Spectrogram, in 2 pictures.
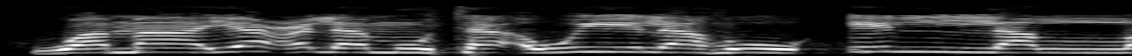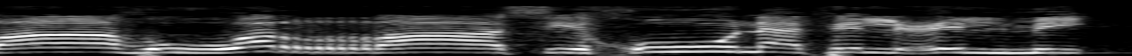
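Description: There is a pause right after al-ilm. Those firmly grounded in knowledge also know its meaning. "وبعض السلف يقرأها هكذا ... ثم وقف"

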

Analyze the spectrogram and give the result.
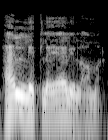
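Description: It is said in colloquial Egyptian Arabic pronunciation. "بتقولها بالعامية"

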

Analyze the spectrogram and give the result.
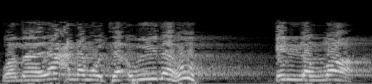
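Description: The phrase stops with a full pause after Allah. Only God knows its interpretation. "مدرسة تلتزم بالوقف على لفظ الدلالة"

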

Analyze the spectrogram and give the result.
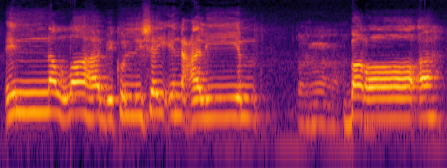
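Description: A brief pause comes before the last word. "والوجه الثالث اللي دائما ننسى اللي هو السكت"

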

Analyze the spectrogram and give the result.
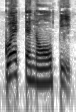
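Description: It is said in Swiss German dialect pronunciation. "土德语说的话就是Guten Abend"

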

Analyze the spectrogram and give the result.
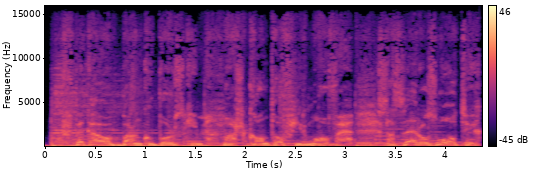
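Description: It is delivered in a showy, theatrical manner. "mniej aktora, więcej przedsiębiorcy"

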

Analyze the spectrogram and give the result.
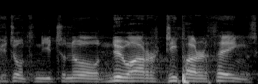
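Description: It is said in a Scottish accent. "he said it in his wicked cool Scottish accent. So I was like"

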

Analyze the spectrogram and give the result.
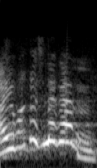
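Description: The invitation sounds warm and cheerful. The guest feels welcome and glad. The speaker calls it right. "Mestinya dengan senyum, dengan wajah yang ceria"

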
